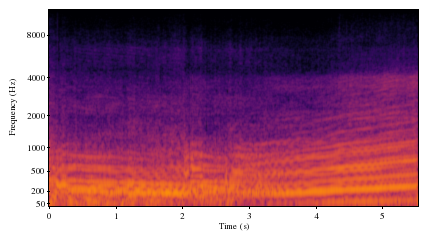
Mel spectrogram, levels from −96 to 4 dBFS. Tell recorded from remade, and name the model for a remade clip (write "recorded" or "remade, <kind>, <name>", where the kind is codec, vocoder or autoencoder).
recorded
